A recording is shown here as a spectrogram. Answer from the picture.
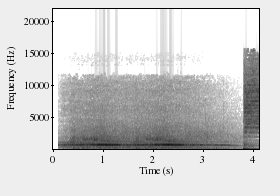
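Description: A steady rushing hiss carrying a held whistle-like tone that swells twice and sinks a little in pitch as it fades, cut off near the end by music with a drum beat.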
